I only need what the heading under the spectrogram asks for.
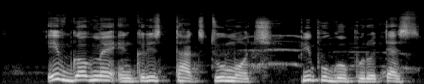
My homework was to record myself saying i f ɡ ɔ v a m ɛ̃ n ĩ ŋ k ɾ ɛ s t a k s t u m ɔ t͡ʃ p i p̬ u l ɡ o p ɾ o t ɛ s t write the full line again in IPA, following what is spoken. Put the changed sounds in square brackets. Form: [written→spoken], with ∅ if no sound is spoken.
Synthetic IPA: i f ɡ ɔ v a m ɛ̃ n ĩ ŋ k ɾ [ɛ→i] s t a k s t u m ɔ t͡ʃ p i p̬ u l ɡ o p ɾ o t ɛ s t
